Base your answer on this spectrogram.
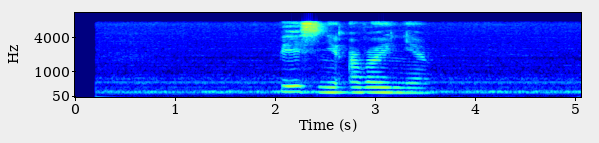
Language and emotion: Russian, sad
